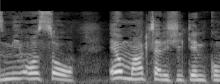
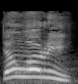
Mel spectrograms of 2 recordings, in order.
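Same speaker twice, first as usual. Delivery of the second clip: loud praise; 8 semitones higher, 6 dB louder, slower than usual. Real, not acted. Praising God, testimony.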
